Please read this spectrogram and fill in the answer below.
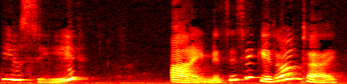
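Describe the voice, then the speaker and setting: An actress playing a bossy, quick-thinking young married woman with an upper-class English accent, brisk and polite, in a farce. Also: high-pitched, huge pitch swings, a little mellow, exaggerated voice. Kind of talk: theatrical farce acting.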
